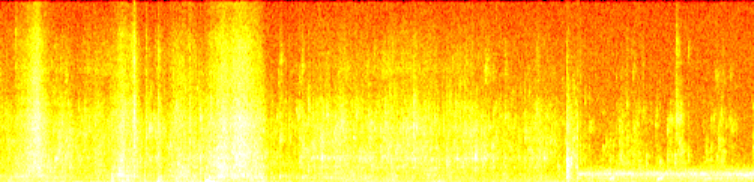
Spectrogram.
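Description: Green antifreeze coolant pouring from a plastic drain pan into a funnel in the radiator filler neck, splashing and trickling as the radiator is filled. A steady tone joins about three-quarters of the way through.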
